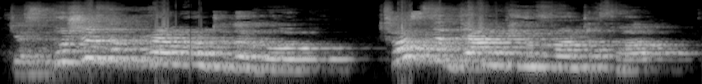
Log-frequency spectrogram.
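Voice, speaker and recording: A woman's voice: high voice, sing-song, moderate pace, fairly bright tone. A young woman acting a bitter, tormented pedestrian in a dramatic theatrical monologue, intense and scornful. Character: bitter, judgmental, tormented pedestrian recounting a street incident. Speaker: student actor. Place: studio, live-streamed stage performance. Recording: very echoey studio livestream, distant mic.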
